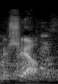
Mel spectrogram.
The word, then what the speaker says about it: Muschal: Am I pronouncing the name right, Muschal or Michelle? Michelle. Muschal, okay, I always get that wrong.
